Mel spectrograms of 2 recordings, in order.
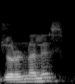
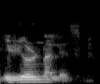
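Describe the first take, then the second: First: The word begins with an English j sound. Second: The word begins with a y sound. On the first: "एक तो जे से सुनेंगे। जैसे अंग्रेजी वाली होती है" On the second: "और एक यूर्नलिस्ट"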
